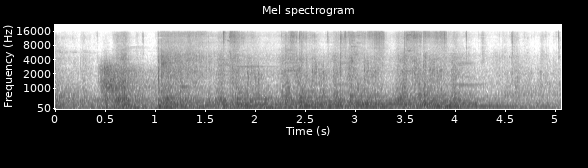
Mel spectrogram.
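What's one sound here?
A pickaxe strikes a wall with sharp knocks.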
